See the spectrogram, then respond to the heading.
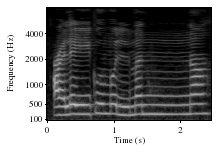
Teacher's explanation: علیکم المن, علیکم کو جلدی پڑھیں گے, من نہ کہ نون پر نون مشدد ہے, اس پر ہم غنہ کریں گے اور ذرا سختی سے رک کر پڑھیں گے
